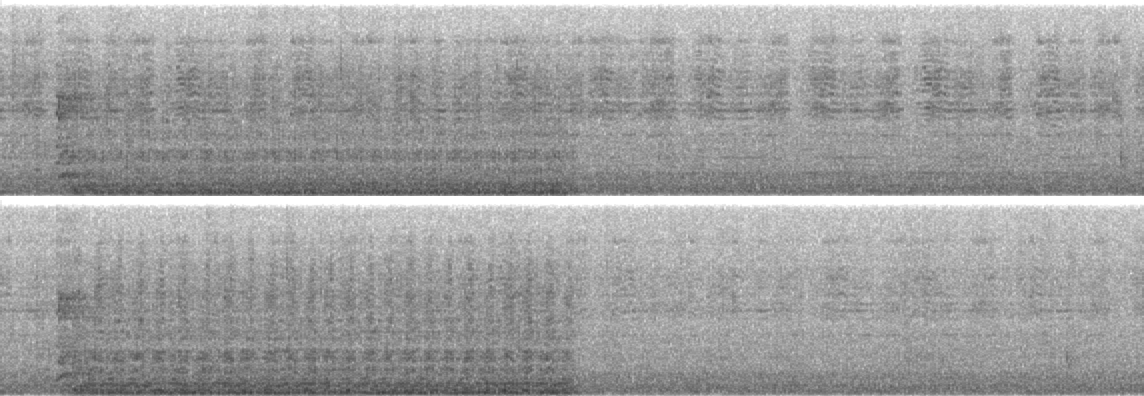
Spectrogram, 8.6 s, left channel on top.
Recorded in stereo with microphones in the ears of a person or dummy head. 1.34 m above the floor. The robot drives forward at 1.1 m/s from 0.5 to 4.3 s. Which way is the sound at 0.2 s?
45° left (ahead or behind).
